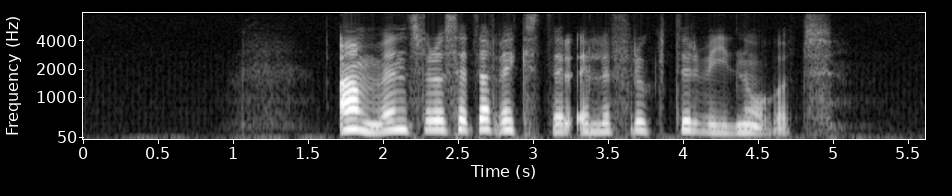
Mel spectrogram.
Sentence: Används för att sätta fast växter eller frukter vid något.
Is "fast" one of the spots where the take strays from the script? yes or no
yes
